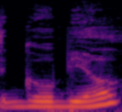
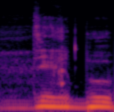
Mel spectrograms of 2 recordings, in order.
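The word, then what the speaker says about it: Gubbio: my uh correct my absolutely astonishingly bad Italian pronunciations of the of the clubs so Gubio yeah there's no D and Gio it's Gubio i didn't did I didn't say Dubio i said Gubio you said Gubio okay whatever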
